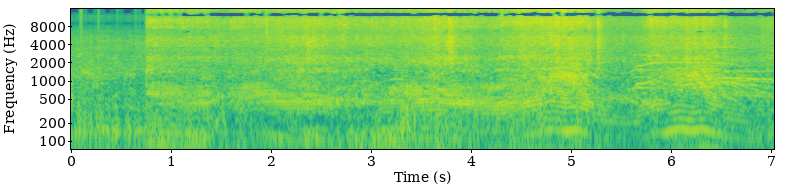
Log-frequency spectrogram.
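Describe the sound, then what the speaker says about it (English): Motorcycles at a MotoAmerica race produce a continuous loud engine roar, with several bikes revving and shifting pitch as they pass close by, all blending into a dense, steady drone. "So many bikes everywhere."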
